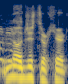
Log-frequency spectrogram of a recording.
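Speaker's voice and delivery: ordinary talk, nothing marked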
